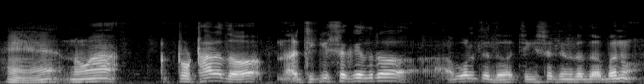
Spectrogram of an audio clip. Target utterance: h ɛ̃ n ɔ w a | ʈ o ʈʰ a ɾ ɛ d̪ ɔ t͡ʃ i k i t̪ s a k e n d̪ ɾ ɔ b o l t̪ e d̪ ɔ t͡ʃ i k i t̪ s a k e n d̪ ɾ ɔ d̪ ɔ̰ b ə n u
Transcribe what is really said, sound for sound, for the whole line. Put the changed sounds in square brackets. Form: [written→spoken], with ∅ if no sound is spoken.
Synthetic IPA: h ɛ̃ n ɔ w a | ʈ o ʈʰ a ɾ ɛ d̪ ɔ t͡ʃ i k i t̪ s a k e n d̪ ɾ ɔ b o l t̪ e d̪ ɔ t͡ʃ i k i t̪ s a k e n d̪ ɾ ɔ d̪ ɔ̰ b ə n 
